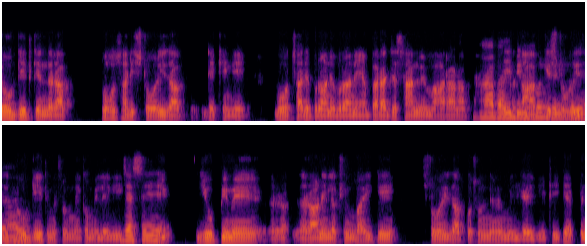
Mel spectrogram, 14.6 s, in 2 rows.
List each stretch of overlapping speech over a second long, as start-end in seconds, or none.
6.0-7.6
